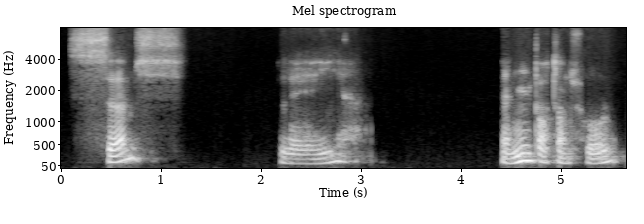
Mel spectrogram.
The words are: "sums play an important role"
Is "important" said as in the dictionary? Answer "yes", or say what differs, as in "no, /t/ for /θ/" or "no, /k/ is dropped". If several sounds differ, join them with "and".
no, /n/ is dropped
